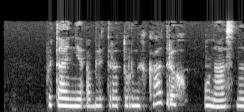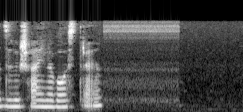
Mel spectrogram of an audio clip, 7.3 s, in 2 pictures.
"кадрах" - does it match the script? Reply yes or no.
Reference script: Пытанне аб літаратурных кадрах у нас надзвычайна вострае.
yes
